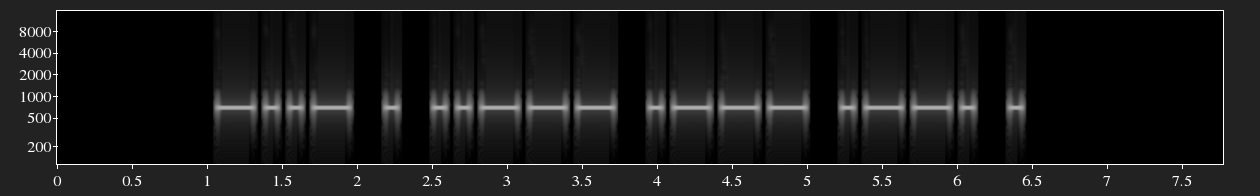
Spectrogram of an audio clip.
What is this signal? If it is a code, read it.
Morse code, heard as a keyed tone, about 15 wpm, 700 Hz. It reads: XE2JPE
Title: DXCC-100 Call Signs - 6 Characters - Repeated 2x - 15wpm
